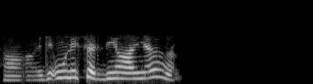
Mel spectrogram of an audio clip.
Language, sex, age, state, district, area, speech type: Dogri, female, 18-30, Jammu and Kashmir, Samba, rural, conversation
